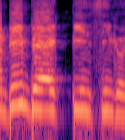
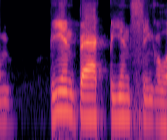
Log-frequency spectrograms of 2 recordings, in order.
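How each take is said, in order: First: It is read in a put-on, imitated voice. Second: It is read in the speaker's ordinary voice.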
